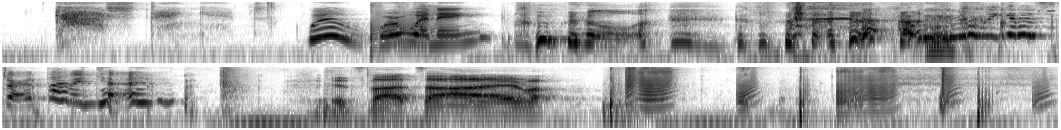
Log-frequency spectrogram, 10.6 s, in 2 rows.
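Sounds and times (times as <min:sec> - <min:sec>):
laughter: 0:00.6 - 0:04.0, 0:07.5 - 0:09.0
speech: 0:00.9 - 0:09.1
hand fart noises made by squeezing air through cupped hands: 0:01.8 - 0:02.3, 0:08.3 - 0:10.5.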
